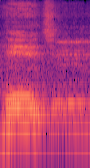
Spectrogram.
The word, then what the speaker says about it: hedge: तो इसलिए यहाँ एज पढ़ा जा रहा है, और यहाँ जी के बाद ये है तो इसलिए पढ़ा जा रहा है हेज।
